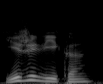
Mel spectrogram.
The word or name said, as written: ezhevika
